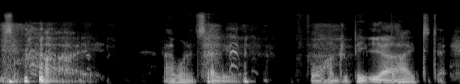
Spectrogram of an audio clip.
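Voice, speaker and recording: A raspy put-on character voice moves at a fairly slow pace. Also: man, very deep, low pitch for a man. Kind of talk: casual chatty, like news announcer. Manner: cheerful, inappropriately upbeat.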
